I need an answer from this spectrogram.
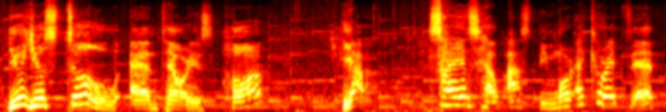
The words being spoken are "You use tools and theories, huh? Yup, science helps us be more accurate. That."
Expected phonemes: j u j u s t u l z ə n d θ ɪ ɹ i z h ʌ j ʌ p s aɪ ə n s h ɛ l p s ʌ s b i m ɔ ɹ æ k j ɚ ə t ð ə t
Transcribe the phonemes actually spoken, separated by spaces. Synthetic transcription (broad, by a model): j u j u s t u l ə n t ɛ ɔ ɹ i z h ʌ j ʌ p s aɪ ə n s h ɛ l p ʌ s b i m ɔ ɹ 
